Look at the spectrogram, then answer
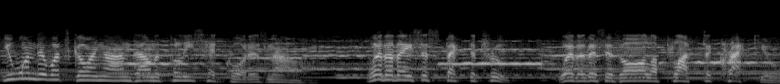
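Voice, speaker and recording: A man's voice: sits high, wildly swooping pitch, moderate pace. An actor playing a sinister, all-knowing male narrator who taunts the listener in the second person, in an old radio drama. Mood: ominous. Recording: dull vintage radio recording with music.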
